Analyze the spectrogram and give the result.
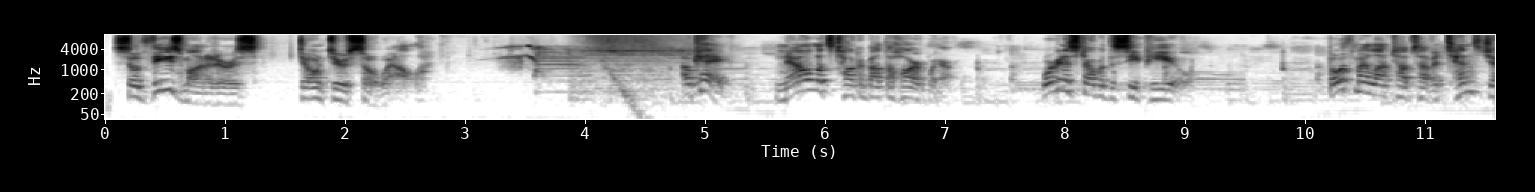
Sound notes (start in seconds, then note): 3.5 goofy arse cartoon crash; 3.8 swoosh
